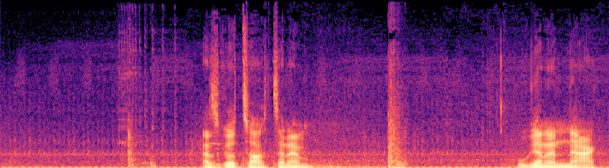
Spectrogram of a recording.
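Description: A car door shuts.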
